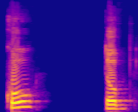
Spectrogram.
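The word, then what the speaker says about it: كُتُب: So the two syllables of this word are ku, tub, ku, tub.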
